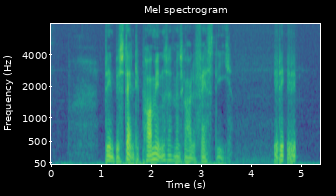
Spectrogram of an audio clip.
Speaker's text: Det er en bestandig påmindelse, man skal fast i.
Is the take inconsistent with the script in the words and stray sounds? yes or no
yes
